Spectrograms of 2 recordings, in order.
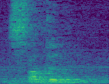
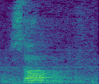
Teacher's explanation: a schwa [ə] and an [n] coalesce to make a syllabic [n̩], that’s a bit longer than an ordinary [n], so that you can tell it’s a separate syllable. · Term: syllabic consonant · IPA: [ˈsʌdn̩]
